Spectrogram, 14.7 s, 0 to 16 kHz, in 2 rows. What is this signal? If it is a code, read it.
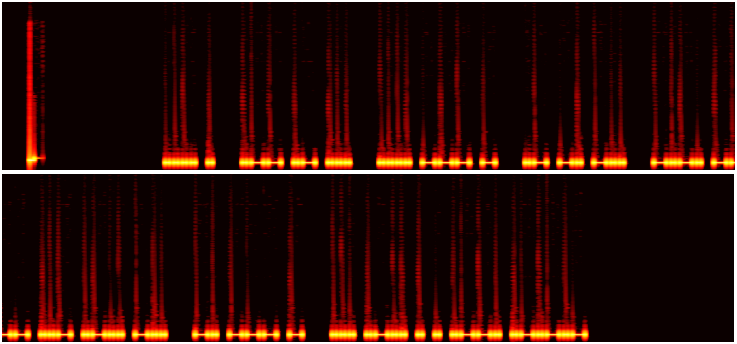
Morse code, heard as a keyed tone, about 28 wpm, 700 Hz. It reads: HE WAS HOT AND COULD NOT SLEEP.
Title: Sentences from Top 1000 Words - Review Part 3 - 28wpm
